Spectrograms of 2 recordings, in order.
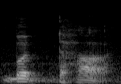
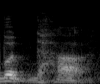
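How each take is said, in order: No difference in how they are said.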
